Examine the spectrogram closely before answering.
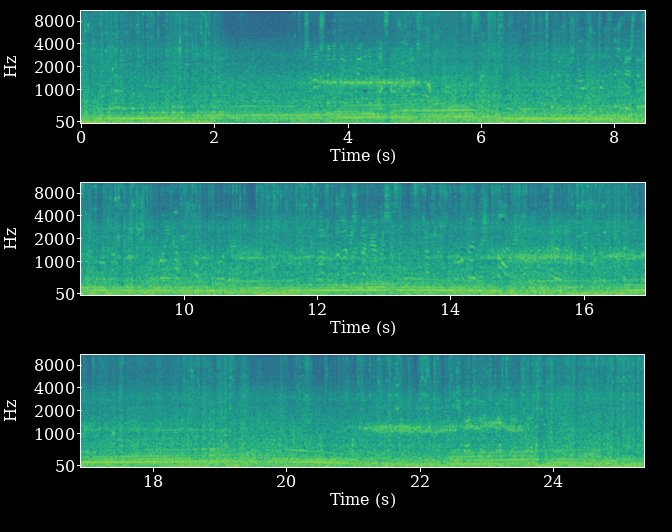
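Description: A car engine roars close by, revving up and down through the gears.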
